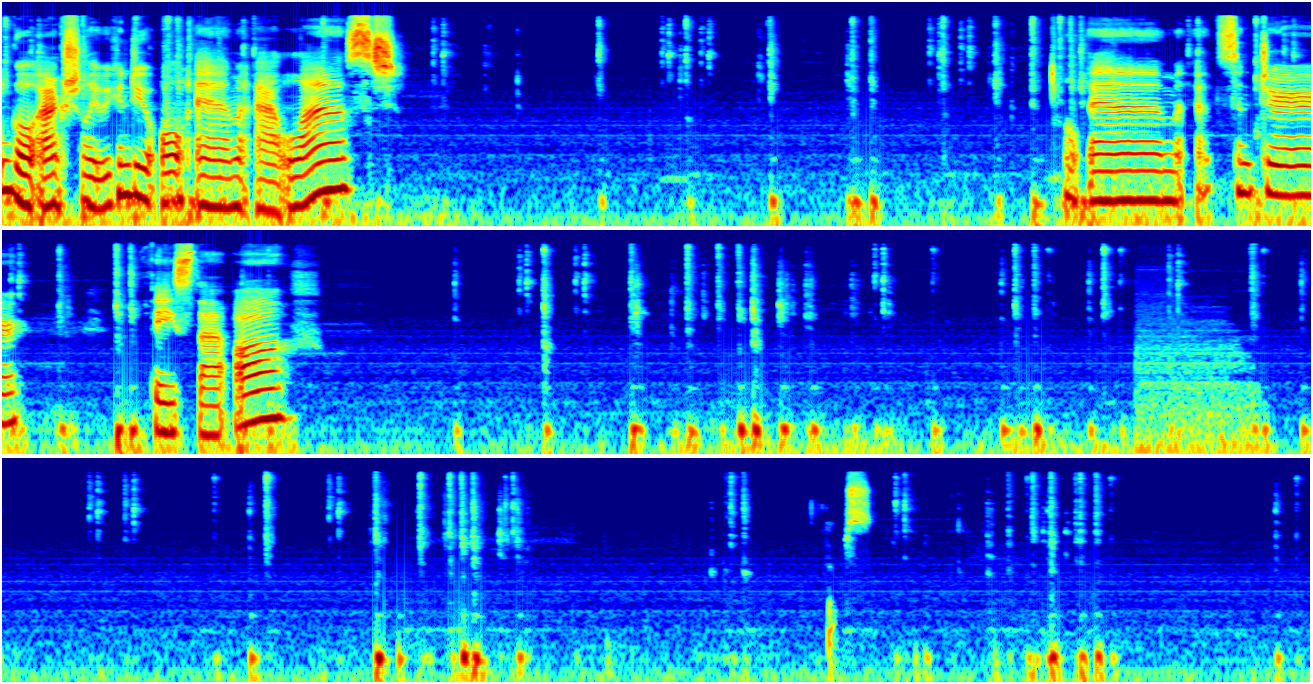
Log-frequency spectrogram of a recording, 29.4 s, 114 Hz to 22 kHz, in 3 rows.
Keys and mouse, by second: 0.2 middle click, 1.2 alt+m, 2.1 click, 2.7-4.8 drag, 6.4 z, 7.9 alt+m, 9.5 middle click, 10.7 f, 11.8 middle click, 12.4 middle click, 13.7-15.2 right drag, 15.2 alt+m, 15.3 click, 17.4 z, 18.3 z, 22.1 click, 23.0 alt+m, 27.7 super+z, 28.5 middle click, 28.9 middle click, 29.2 middle click.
